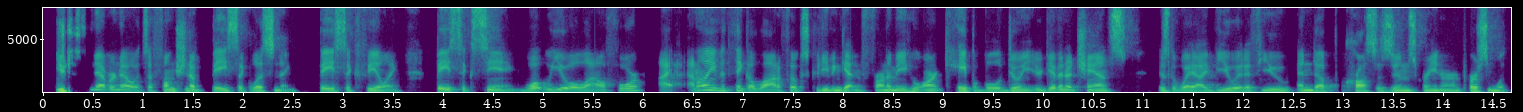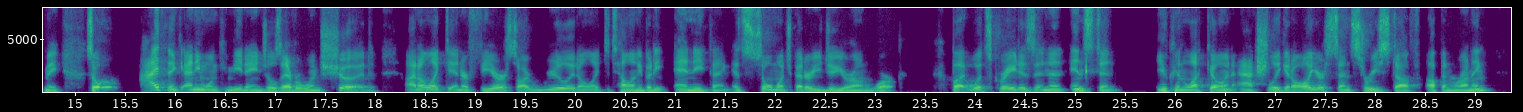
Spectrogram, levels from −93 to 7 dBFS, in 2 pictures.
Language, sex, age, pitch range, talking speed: English, male, 30-49, 105-130 Hz, 240 wpm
